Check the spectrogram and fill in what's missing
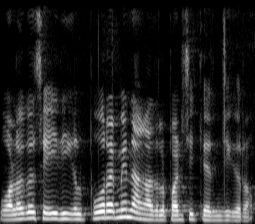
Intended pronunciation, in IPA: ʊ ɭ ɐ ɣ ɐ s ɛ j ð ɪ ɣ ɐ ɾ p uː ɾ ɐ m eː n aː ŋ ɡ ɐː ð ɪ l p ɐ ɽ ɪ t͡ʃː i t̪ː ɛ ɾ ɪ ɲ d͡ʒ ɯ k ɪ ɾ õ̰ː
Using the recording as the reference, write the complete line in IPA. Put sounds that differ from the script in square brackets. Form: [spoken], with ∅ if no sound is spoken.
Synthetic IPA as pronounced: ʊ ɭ ɐ ɣ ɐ s ɛ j ð ɪ ɣ ɐ [ɭ] p uː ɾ ɐ m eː n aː ŋ ɡ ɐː ð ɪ l p ɐ ɽ ɪ t͡ʃː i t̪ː ɛ ɾ ɪ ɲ d͡ʒ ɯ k ɪ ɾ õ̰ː

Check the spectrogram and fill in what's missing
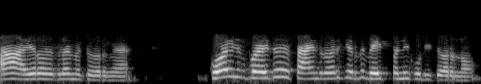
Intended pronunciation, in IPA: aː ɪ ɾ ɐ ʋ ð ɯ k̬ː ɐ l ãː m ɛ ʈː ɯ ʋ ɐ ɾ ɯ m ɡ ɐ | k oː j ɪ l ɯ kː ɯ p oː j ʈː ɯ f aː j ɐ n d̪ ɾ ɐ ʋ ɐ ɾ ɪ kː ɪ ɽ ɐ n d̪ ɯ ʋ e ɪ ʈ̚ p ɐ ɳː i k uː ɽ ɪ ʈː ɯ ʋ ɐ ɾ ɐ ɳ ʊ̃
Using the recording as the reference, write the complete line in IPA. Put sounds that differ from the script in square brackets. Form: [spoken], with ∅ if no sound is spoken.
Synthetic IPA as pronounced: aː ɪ ɾ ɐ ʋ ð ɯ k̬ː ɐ l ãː m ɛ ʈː ɯ ʋ ɐ ɾ ɯ [ŋ] ɡ ɐ | k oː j ɪ l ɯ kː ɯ p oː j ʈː ɯ [s] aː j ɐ n d̪ ɾ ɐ ʋ ɐ ɾ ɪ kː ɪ [ɾ] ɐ n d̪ ɯ ʋ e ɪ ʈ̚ p ɐ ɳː i k uː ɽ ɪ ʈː ɯ ʋ ɐ ɾ ɐ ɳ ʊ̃

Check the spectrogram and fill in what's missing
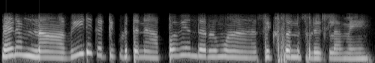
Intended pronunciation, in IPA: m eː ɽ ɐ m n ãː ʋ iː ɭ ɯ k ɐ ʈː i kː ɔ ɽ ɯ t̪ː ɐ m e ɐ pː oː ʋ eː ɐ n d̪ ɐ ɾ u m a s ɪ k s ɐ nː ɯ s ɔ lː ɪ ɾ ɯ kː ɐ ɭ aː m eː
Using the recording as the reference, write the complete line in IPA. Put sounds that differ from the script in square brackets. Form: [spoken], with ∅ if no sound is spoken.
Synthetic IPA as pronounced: m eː ɽ ɐ m n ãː ʋ iː [ɽ] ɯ k ɐ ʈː i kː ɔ ɽ ɯ t̪ː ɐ [n] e ɐ pː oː ʋ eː ɐ n d̪ ɐ ɾ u m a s ɪ k s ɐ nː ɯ s ɔ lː ɪ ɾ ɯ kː ɐ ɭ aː m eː

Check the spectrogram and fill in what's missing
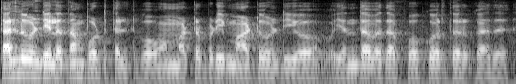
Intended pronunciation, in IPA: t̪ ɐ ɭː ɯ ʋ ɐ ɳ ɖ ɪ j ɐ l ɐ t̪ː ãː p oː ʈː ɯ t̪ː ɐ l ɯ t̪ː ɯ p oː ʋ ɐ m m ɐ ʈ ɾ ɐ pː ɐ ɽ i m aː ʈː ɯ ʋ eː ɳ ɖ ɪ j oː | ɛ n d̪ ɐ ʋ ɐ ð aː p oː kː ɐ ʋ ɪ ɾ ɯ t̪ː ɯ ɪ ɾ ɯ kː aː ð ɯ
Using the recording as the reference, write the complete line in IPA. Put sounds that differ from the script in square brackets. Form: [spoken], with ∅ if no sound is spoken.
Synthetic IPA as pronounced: t̪ ɐ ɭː ɯ ʋ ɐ ɳ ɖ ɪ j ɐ l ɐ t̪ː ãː p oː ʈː ɯ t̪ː ɐ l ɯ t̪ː ɯ p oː ʋ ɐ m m ɐ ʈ [r] ɐ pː ɐ ɽ i m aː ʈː ɯ ʋ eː ɳ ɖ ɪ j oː | ɛ n d̪ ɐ ʋ ɐ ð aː p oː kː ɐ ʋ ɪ ɾ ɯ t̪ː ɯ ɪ ɾ ɯ kː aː ð ɯ

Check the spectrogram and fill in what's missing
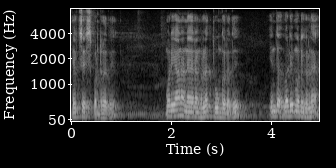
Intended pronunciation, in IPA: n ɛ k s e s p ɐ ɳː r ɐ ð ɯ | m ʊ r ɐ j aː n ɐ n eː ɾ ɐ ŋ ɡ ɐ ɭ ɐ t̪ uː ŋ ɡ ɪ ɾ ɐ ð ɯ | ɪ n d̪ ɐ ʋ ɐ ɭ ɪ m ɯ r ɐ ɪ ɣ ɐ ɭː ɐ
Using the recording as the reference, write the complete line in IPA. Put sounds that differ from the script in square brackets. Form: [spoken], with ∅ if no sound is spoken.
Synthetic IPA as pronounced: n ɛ k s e s p ɐ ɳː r ɐ ð ɯ | m ʊ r ɐ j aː n ɐ n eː ɾ ɐ ŋ ɡ ɐ ɭ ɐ t̪ uː ŋ ɡ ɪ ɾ ɐ ð ɯ | ɪ n d̪ ɐ ʋ ɐ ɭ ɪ m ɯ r ɐ ɪ ɣ ɐ [ɭ] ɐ

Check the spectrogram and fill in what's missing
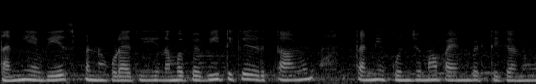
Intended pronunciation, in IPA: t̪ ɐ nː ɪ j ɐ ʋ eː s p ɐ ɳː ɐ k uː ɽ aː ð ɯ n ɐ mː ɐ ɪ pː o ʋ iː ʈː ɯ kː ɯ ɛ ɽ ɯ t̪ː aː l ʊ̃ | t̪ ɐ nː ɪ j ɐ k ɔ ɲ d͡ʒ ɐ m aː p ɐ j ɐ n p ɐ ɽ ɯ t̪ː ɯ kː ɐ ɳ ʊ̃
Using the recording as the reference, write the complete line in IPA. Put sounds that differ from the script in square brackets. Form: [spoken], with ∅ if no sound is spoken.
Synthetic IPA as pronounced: t̪ ɐ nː ɪ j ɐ ʋ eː s p ɐ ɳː ɐ k uː ɽ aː ð ɯ n ɐ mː ɐ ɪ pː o ʋ iː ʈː ɯ kː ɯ ɛ ɽ ɯ t̪ː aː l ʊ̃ | t̪ ɐ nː ɪ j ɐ k ɔ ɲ d͡ʒ ɐ m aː p ɐ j ɐ n p ɐ ɽ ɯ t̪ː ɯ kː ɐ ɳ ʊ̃

